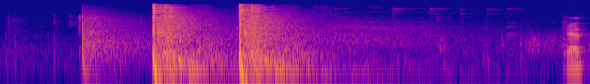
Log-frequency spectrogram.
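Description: A rifle fires two loud shots that echo away.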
